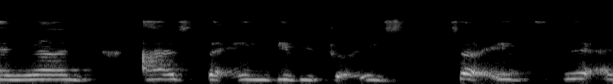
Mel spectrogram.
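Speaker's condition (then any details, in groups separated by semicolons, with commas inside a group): Cerebral palsy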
